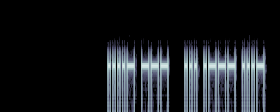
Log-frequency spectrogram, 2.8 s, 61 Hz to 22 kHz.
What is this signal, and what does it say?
Morse code, heard as a keyed tone, about 50 wpm, 700 Hz. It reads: 4O SJV
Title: Winter Field Day Exchanges Encore 50wpm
